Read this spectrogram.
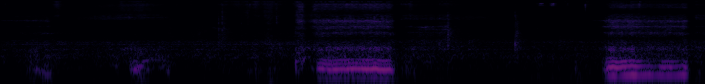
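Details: Young, growing dog Jasmin, who drools and sleeps with her tongue out, snoring loudly: two low, rumbling snores a few seconds apart over quiet room noise.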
